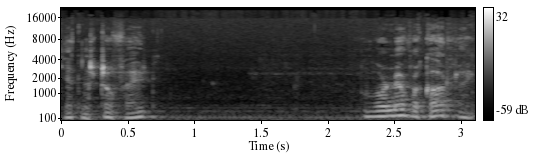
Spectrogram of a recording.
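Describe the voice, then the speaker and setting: A man speaks with a Northern Irish accent. His pitch sits fairly high and moves with ordinary variation. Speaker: retired fisherman. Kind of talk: oral history interview answer.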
